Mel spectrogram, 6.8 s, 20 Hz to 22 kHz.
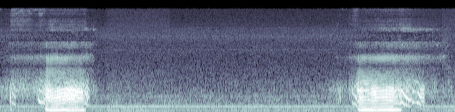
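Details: Maria, a Pug in Japan, snores twice on 16 February 2021. The rough, rattling breaths come about four and a half seconds apart, each near a second long, with a quiet room hum in between.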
